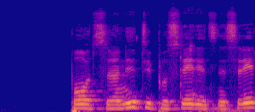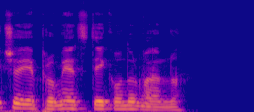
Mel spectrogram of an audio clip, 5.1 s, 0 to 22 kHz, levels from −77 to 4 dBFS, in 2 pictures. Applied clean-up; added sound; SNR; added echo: neural mask model DeepFilterNet 3.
